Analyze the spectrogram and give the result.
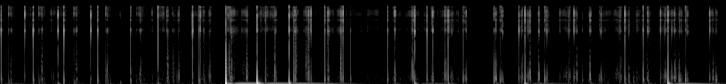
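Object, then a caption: Small plastic earphone inline microphone on its cable. Long painted nails scratch and rub along a small white hollow plastic inline microphone on an earphone cable, tapping and sliding over the housing and the cable. Quick, irregular dry clicks and bright crackling scratches follow one another closely, with a louder, longer rubbing stretch in the middle and brief silent gaps. Each tick dies away almost instantly.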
